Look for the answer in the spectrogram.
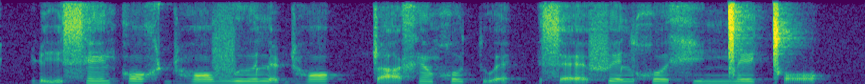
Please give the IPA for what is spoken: ɽḭ sẽkɔx ɖʱɔ vɯlɛ̰ɖʱɔ | ʈa̰xɛ̃χʷɛtʷɛ̰ | sɛ̰felχʷexi ŋ͡ǀeǀɔ̰

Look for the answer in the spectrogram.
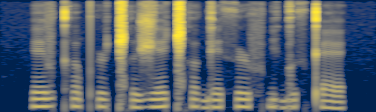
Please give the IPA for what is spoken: ɛvkʰʌpʰə˞ǁʰə ʒɛǁʰʌɡɛ θə˞fɠɪɡ ʊθkʼæ

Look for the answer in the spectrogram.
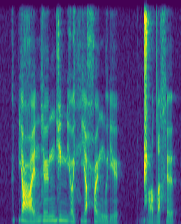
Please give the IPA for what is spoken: pʲə˦ʕɛ˨˦nzø˦ ŋɡi˦mʲɔ˦˨fʲɛ˦ ħø˦ŋu˨ ɾʲø˦ | ɡ͡ǁɔ˨dˤə˨sə˨

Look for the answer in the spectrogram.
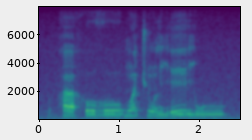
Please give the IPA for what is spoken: pʰã˨ ho˨ ɣoː˦ɡʷã˦ t͡ʃũ˨li˨ ɾeː˦ɾi˦˨wuː˦

